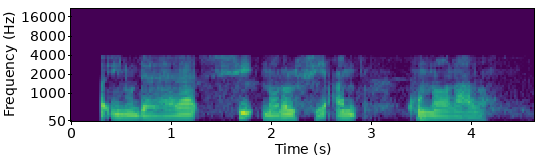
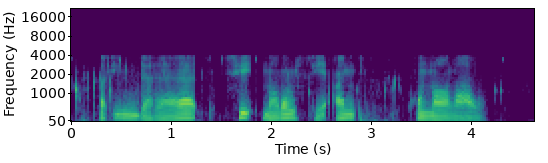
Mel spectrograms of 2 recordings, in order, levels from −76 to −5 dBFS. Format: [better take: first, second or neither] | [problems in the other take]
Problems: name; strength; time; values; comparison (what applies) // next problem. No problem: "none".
first | noise reduction (neural separator model SepFormer WHAMR!)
